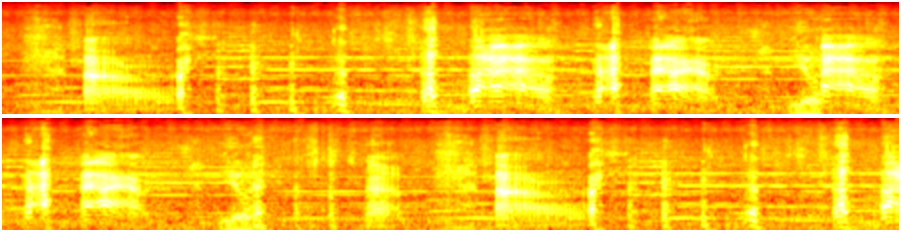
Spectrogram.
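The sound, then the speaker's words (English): The goat fed to the T-Rex in the film Jurassic Park bleats over and over, a series of loud, wavering cries in quick succession, with no other sounds around them. “It's the goat fed to the T-Rex.”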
